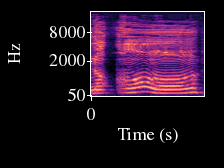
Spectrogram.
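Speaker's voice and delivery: put-on high, loud childish "Nuh-uh"; dismissive nuh-uh. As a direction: toss it off like a sulky kid. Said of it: "basically going".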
